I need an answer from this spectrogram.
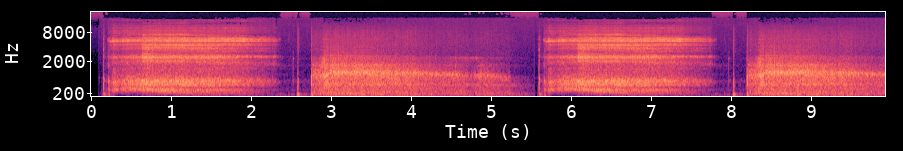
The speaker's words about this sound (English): Well, speaking of iconic sounds, yeah, next one, Darth Vader breathing.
